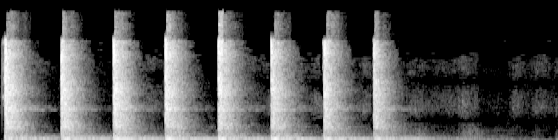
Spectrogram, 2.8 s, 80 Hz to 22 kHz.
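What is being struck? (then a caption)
Wooden wardrobe. A wardrobe is knocked hard, giving eight loud, sharp knocks in a steady rhythm. Each knock has a bright attack and a short hollow tone near 434 Hz that dies away quickly.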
